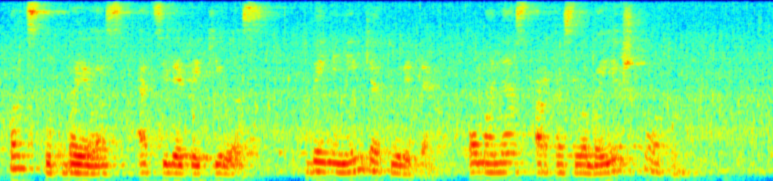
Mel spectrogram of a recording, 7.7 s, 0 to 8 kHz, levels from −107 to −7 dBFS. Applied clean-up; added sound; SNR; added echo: none; Chatter / Stream; 14 dB; reverberation time 0.7 s.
